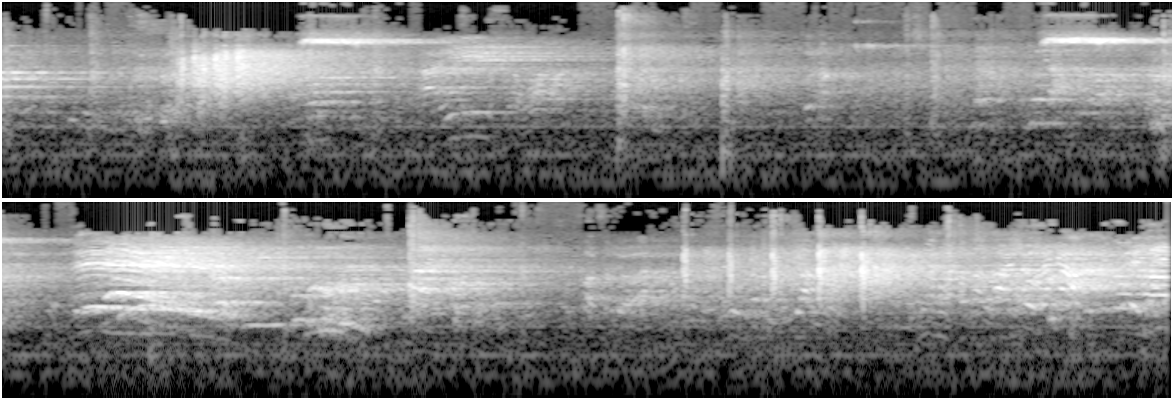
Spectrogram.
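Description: Men shout and call out to each other across the court.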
